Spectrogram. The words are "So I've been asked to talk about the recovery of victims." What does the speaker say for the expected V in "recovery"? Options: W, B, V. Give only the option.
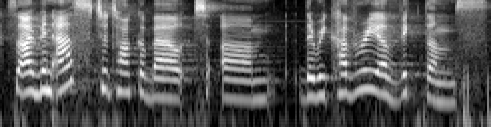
V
